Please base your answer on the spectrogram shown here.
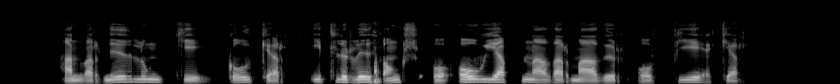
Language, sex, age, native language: Icelandic, male, 40-49, Icelandic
